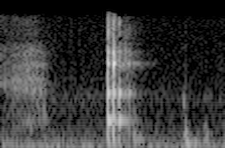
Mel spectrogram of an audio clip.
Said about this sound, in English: I was trying to do a bigger burp than that, but yeah, that one will have to suffice. Sound a bit like anticlimactic, even though there was only about a half a second of build-up.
